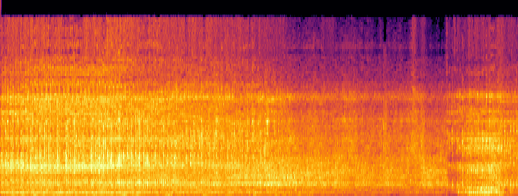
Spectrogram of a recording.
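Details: Craigslist outboard motor after a carburetor cleaning: uneven, lumpy idle with loose irregular knocks about three a second that never settle; owner suspects the idle and mixture set screws need adjusting. Cause unconfirmed.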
